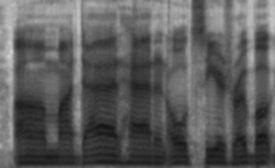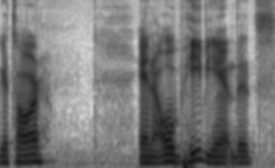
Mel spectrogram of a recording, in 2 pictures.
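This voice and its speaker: A man with a Mississippi accent, fairly low in pitch and flat, monotone in intonation, on a very clean recording with a silent background. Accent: Mississippi Southern. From US South, rural Mississippi. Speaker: music producer. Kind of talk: casual chat. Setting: studio.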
